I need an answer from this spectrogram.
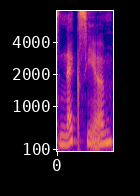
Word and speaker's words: NXIVM: as such so let's get into today's story Nexium and if you look on the screen or if you look it up it is not spelled the way that you think it is nxi VM pronounced as Nexium was created in 1998 by Keith reri and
